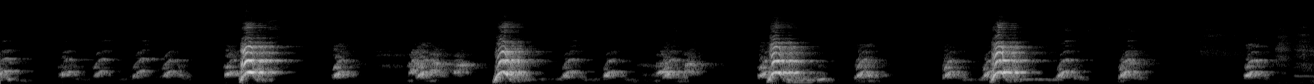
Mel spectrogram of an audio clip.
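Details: Several dogs at home, excited during treat-training, bark loudly and sharply every few seconds, with quicker, lighter yips between the big barks.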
